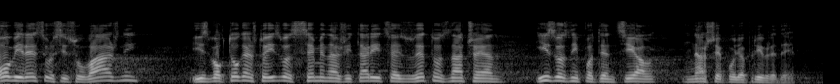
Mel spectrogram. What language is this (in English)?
Serbian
